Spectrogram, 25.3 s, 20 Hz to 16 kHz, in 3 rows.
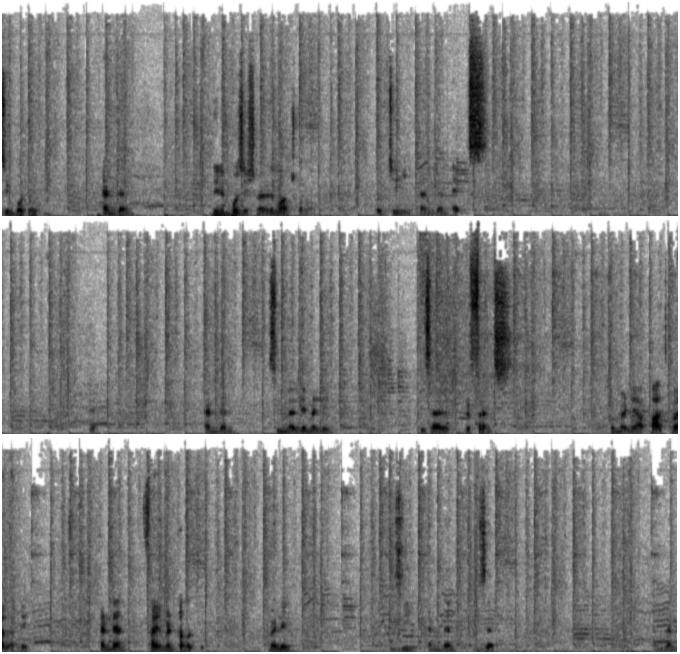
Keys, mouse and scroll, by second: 4.2 g, 11.1 shift+a, 21.5 g, 25.2 g.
